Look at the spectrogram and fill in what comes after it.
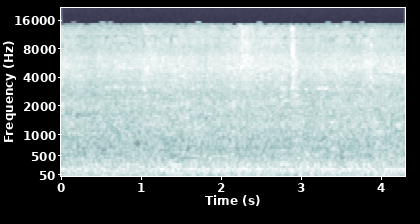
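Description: Singapore MRT train running at a steady speed, a constant rumble of wheels on rail with a steady low hum.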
